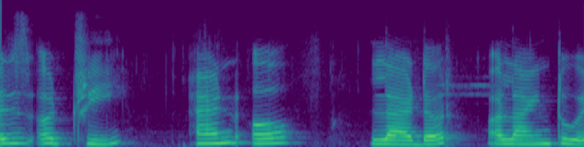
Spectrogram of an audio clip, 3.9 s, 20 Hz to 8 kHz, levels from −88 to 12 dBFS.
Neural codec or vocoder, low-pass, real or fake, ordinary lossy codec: none; 7.2 kHz; real; none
